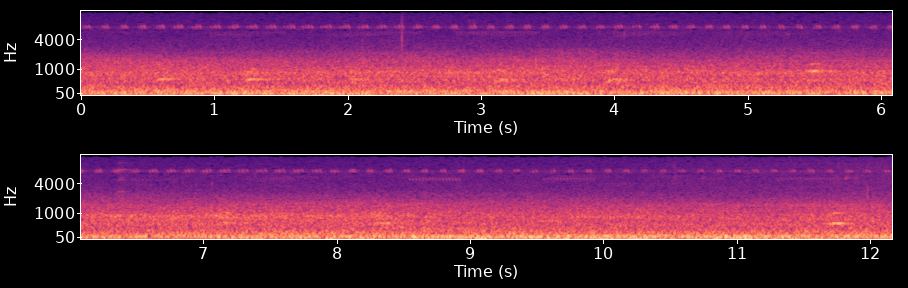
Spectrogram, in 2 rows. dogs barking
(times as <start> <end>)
0.6 2.3, 3.1 4.2, 8.2 8.5, 11.6 12.0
